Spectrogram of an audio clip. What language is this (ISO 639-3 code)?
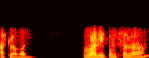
kas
